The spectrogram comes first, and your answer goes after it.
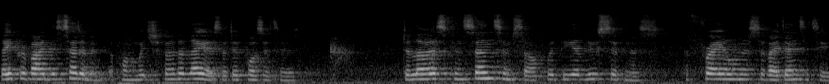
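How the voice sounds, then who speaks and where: Delivered at a fairly quick pace in a monotone, flat intonation, the speech comes with noticeable background noise and audible room echo. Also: woman, fairly high pitch for a woman. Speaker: visual artist giving academic paper. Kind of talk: conference paper reading. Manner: formal.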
